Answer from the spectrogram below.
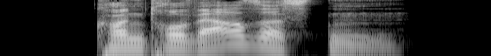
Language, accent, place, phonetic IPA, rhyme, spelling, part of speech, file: German, Germany, Berlin, [kɔntʁoˈvɛʁzəstn̩], -ɛʁzəstn̩, kontroversesten, adjective, De-kontroversesten.ogg
- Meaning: 1. superlative degree of kontrovers 2. inflection of kontrovers: strong genitive masculine/neuter singular superlative degree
